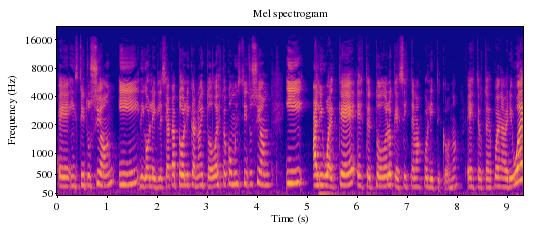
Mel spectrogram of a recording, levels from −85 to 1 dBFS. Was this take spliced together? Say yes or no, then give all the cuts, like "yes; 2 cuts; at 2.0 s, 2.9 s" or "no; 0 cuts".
yes; 2 cuts; at 1.7 s, 8.1 s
